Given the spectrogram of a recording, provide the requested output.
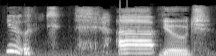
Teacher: some of the characteristics are dropping the H's from words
